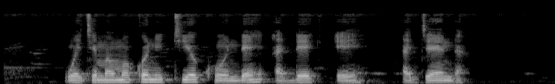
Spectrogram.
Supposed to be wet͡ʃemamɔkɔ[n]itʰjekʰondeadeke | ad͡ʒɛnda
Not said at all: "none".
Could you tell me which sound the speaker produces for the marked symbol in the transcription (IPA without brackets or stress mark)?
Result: n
